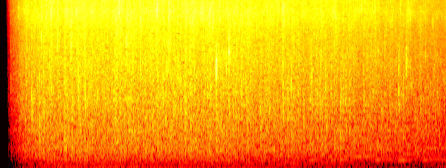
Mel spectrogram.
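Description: Steady rain, an even hiss with fine crackle, easing off slightly toward the end.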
